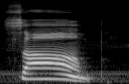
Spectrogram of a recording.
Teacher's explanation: अनुनासिक की आवाज़ आएगी नाक और गले दोनों में से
